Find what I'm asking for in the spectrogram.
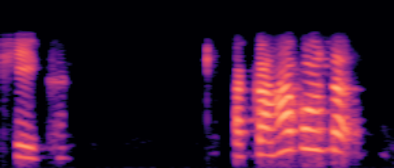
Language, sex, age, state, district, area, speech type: Maithili, male, 18-30, Bihar, Sitamarhi, urban, conversation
